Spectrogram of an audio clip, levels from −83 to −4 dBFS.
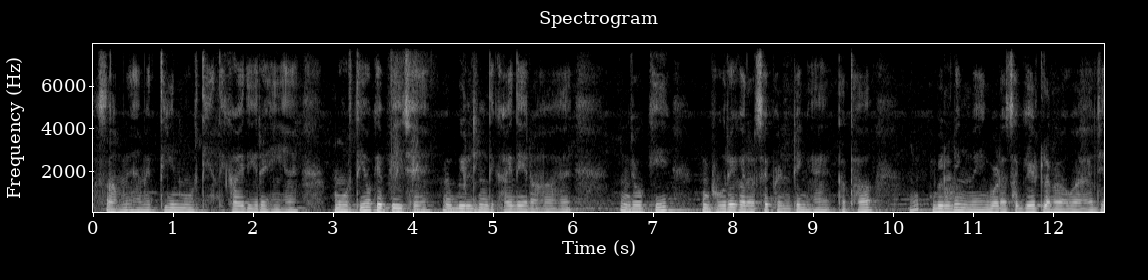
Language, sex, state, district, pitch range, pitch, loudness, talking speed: Hindi, male, Bihar, Lakhisarai, 140-150 Hz, 145 Hz, -29 LUFS, 165 wpm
